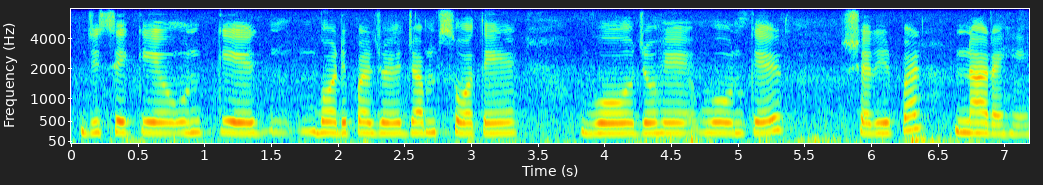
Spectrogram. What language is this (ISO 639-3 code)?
urd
